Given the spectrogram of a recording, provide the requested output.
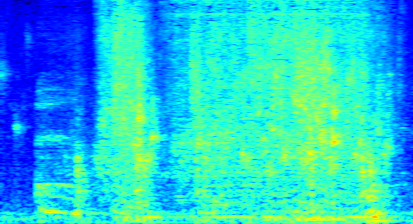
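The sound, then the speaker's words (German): Water gushes steadily from a tap through a vacuum cleaner filter being rinsed, a loud, hissing splash that starts after a brief quiet moment and runs continuously to the end; the water coming out of the filter is dark black. “Okay, das Wasser, was aus diesem Filter rauskommt, ist dunkelschwarz.”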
